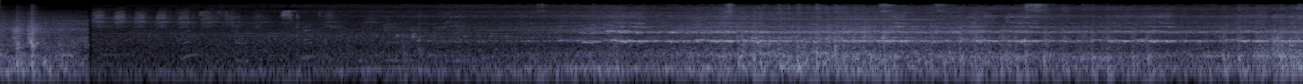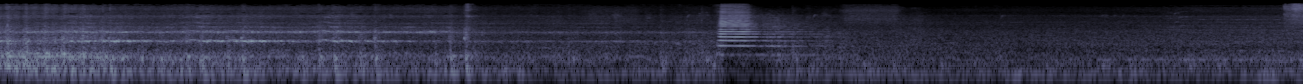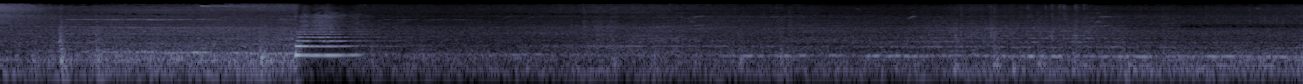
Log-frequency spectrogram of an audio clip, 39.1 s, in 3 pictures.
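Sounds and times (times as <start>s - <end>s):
electric train rumbling and whining: 0.0s - 39.0s
train horn blast: 20.2s - 21.6s, 29.0s - 30.1s.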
